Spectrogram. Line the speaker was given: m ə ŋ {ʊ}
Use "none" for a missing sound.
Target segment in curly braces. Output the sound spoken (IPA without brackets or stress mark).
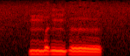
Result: ɵ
